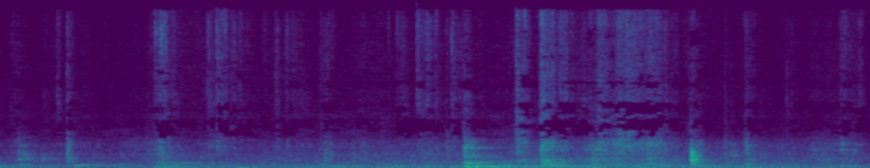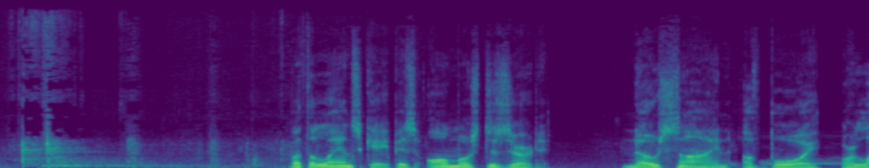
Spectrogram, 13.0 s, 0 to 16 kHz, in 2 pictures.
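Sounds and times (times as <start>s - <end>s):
metal ladder clanks and creaks: 0.0s - 8.7s.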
